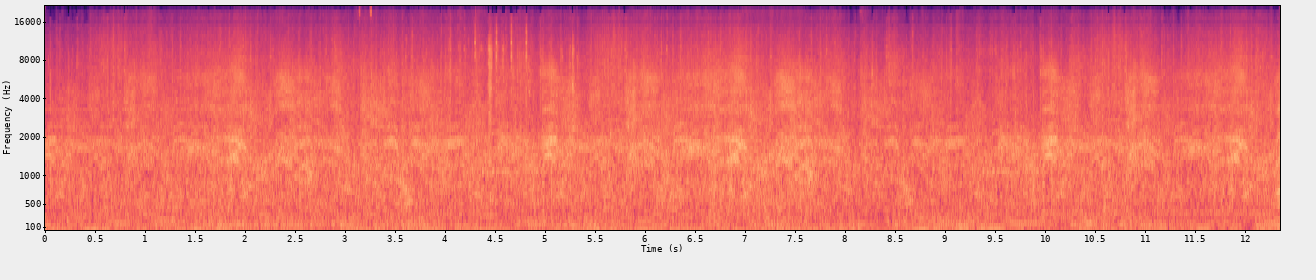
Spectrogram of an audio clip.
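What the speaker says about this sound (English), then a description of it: "I have to defeat the birds." Birds attacking in the video game Alan Wake Remastered, a dense, continuous flurry of cawing and squawking calls under steady game noise, loud and sustained throughout with no talk.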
